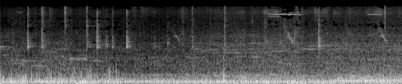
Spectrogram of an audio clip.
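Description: A BMW M3's engine running low and steady as the car creeps along at walking pace, heard from inside the cabin, with a few light clicks over it.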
